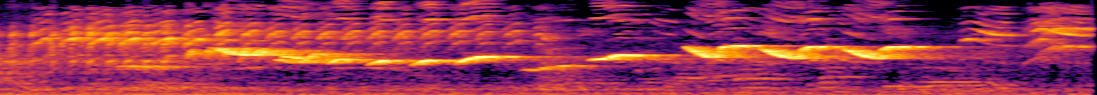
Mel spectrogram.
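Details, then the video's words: Melodious laughingthrush singing, answered within a minute by a quieter one: pure whistled glides descending then climbing, followed by a quick series of looping, rising whistled notes. "KICAUAN POKSAY YG MERDU MEMBUAT POKSAY LAIN LANGSUNG NYAUT"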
